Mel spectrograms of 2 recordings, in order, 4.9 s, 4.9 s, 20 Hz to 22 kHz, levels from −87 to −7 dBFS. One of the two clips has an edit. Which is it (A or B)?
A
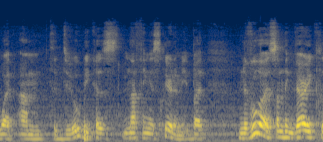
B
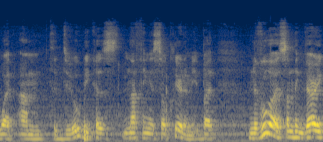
A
